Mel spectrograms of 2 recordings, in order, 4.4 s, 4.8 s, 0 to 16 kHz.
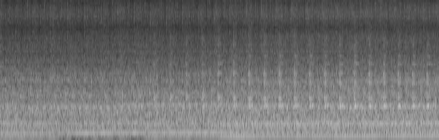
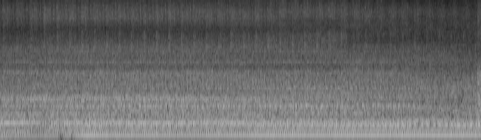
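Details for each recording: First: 2015 Mercedes-Benz S65 AMG after full engine rebuild, new starter motor fitted: quiet at idle, light fast regular knock when revving; new starter touching something, noise gone after loosening starter bolts; modification needed. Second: 2015 Mercedes-Benz S65 AMG with a fully rebuilt engine: a steady, even idle with a smooth low hum. The knocking that came on revving stopped once the starter motor bolt was loosened, so the starter motor was touching and the engine is fine.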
